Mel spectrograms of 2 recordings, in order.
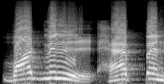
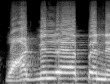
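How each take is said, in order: First: Slow, drawn-out reading question; slow storytime question. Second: Pitched higher, slow and wondering; high, slow storytime wonder; higher curious question. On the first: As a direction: stretch each word for the children. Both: Shown as a demonstration.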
